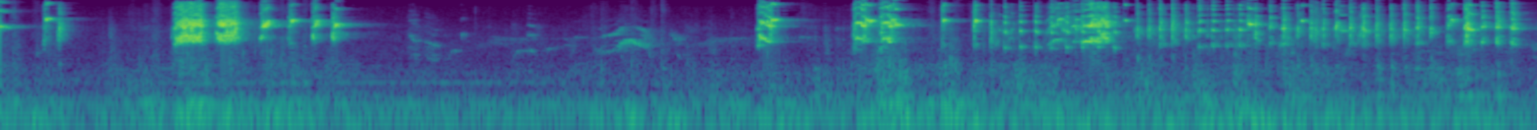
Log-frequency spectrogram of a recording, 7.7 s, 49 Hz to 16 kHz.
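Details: Fischer's lovebird chick, roughly 15 days old, kept by breeders from lutino and pastel parents, giving harsh broadband squeaky bursts, then a long, fast, stuttering high-pitched chatter running to the end.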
